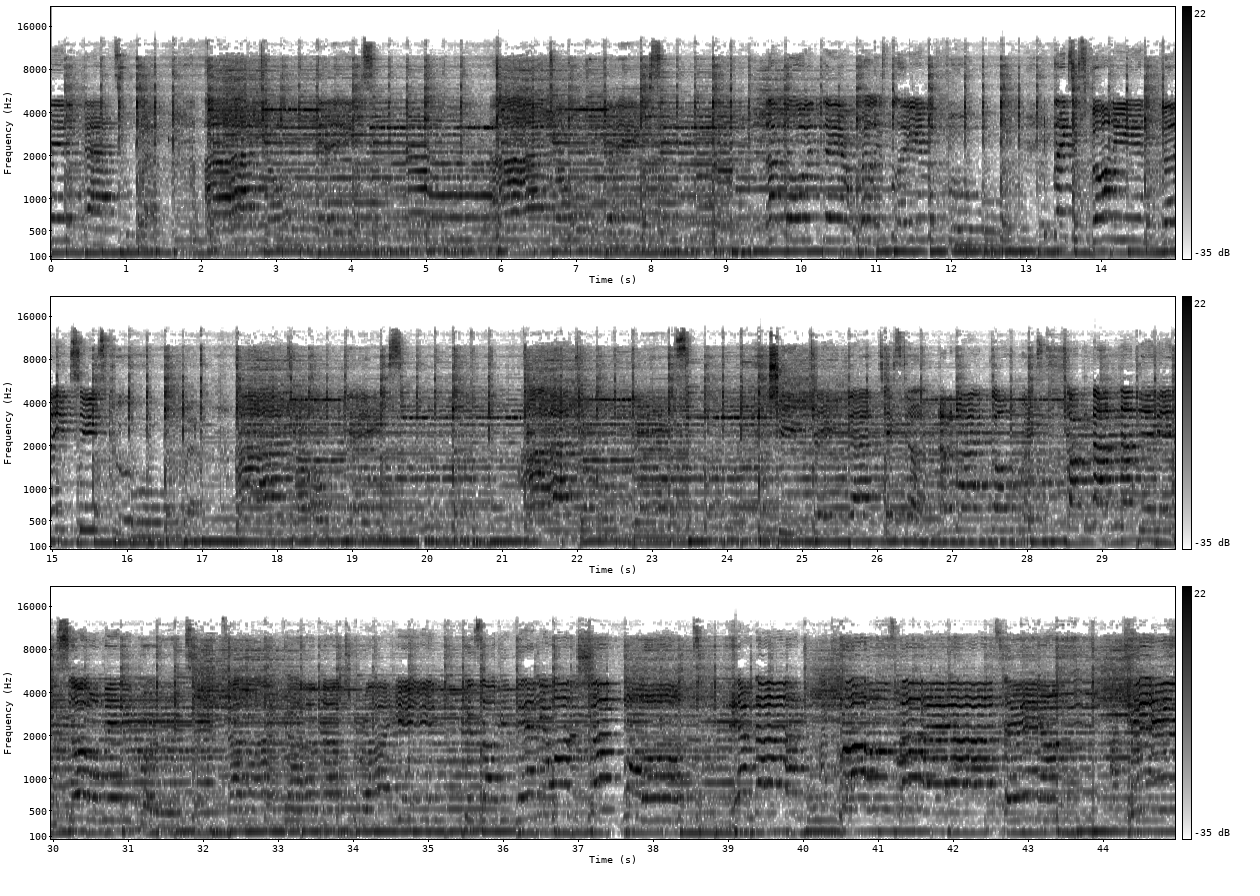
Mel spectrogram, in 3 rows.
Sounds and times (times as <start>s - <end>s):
Music: 0.0s - 44.9s.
